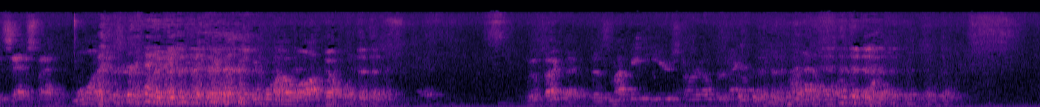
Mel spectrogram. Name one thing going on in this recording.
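A group of men and women sing together in a hall with a slight echo.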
